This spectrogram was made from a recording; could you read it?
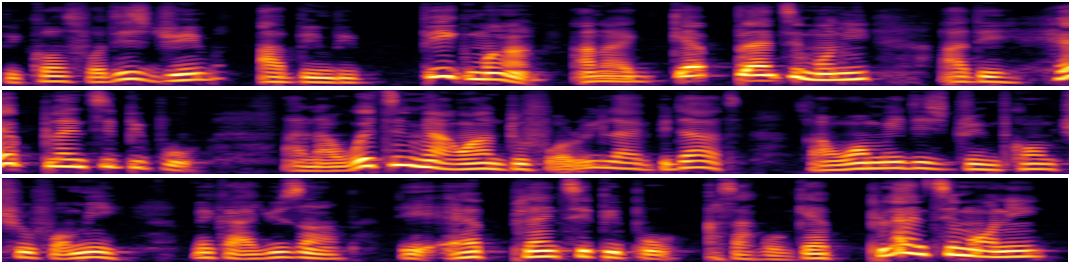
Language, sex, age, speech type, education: Nigerian Pidgin, male, 15-29, spontaneous, tertiary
